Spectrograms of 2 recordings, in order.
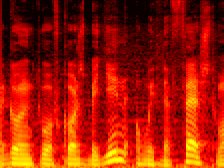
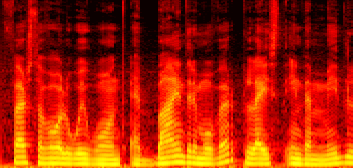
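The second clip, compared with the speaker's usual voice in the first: normal talking voice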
